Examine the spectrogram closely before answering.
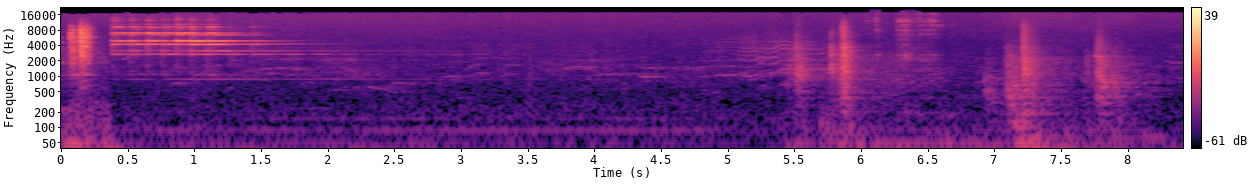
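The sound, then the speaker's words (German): A pull-bell at the door of an institute rings with a bright metallic tone that fades within about a second. A quiet stretch follows, then a few faint clunks and rattles. “dann fasst sie sich ein Herz und zieht die Klingel des Instituts.”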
